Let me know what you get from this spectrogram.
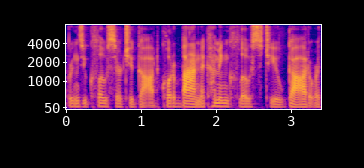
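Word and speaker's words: קָרְבָּן: This word might look like it says karban, but it really says korban, because the stress is on ban, and kar is a closed syllable, so the a shifts to o, korban. And you can really see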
